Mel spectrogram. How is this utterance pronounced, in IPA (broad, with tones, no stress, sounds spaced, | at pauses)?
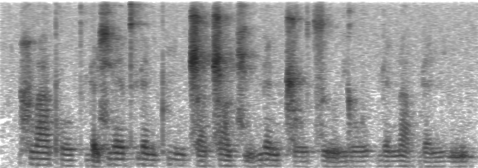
ʂ w ä˦ pʰ o˨˦ ʊ̯ pʰ ɥ ɛ̰˨˩ ɕ j ɛ˦ t̪ʰ ɥ ɛ˥˨ n pʰ i˥˨ n ʈ͡ʂ ä˨˦ ʈ͡ʂ ɑ˥˨ ʊ̯ t͡ɕ y̰˨˩ l ɥ ɛ˥˨ n ʈ͡ʂ o˨˦ ʊ̯ t͡s ɹ̩˨˩ l j o˨˦ ʊ̯ p ɥ ɛ˨˦ n ä˨˦ p ɥ ɛ˨˦ n ḭ˨˩ n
